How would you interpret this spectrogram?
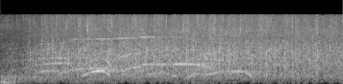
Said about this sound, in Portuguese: Uma salva de palmas para o meu filho.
